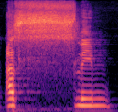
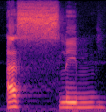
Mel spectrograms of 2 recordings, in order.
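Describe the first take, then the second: First: The s sound is stretched out long. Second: The s sound is full but kept short. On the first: The speaker calls it wrong. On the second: The speaker calls it right. "Satu harokat tetap satu harokat, cuma full"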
